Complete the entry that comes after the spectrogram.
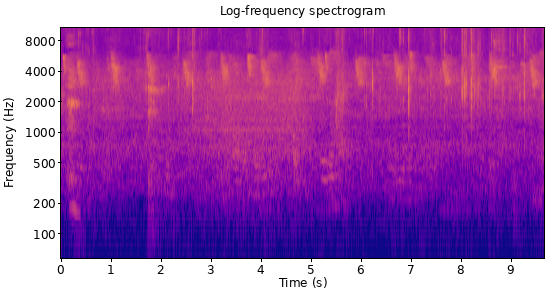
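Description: A bird chirping over and over: short, high, falling chirps about twice a second. A few faint clicks come near the end.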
